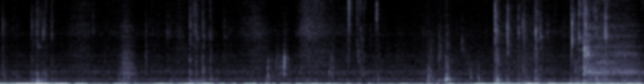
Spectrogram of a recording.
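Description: Typing on a computer keyboard: irregular key clicks, in a flurry at the start and again near the end.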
